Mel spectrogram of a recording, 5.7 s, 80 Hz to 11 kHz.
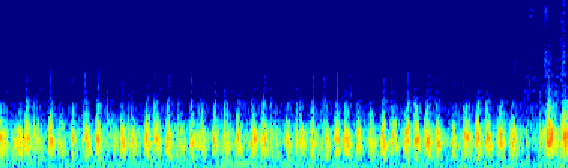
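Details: Rapid, regular whooshing fetal heart tones from a Doppler probe at a 27-week prenatal visit (ASMR OB-GYN role-play). Tones are within normal limits, stated to average in the 160s; fetal heartbeat on Doppler.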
